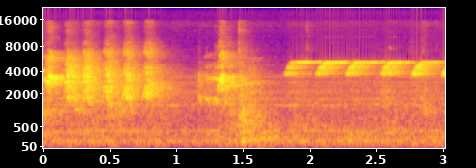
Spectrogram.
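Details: Canary in the morning giving a burst of harsh chattering notes, then a sweeping note and a steady run of quick, evenly repeated high trill notes.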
